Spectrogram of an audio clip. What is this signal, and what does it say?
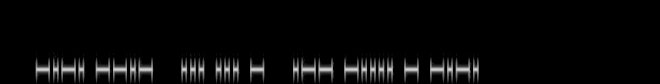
Morse code, heard as a keyed tone, about 27 wpm, 700 Hz. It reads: CQ SST W6TC
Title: K1USN SST QSO Practice - 28wpm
